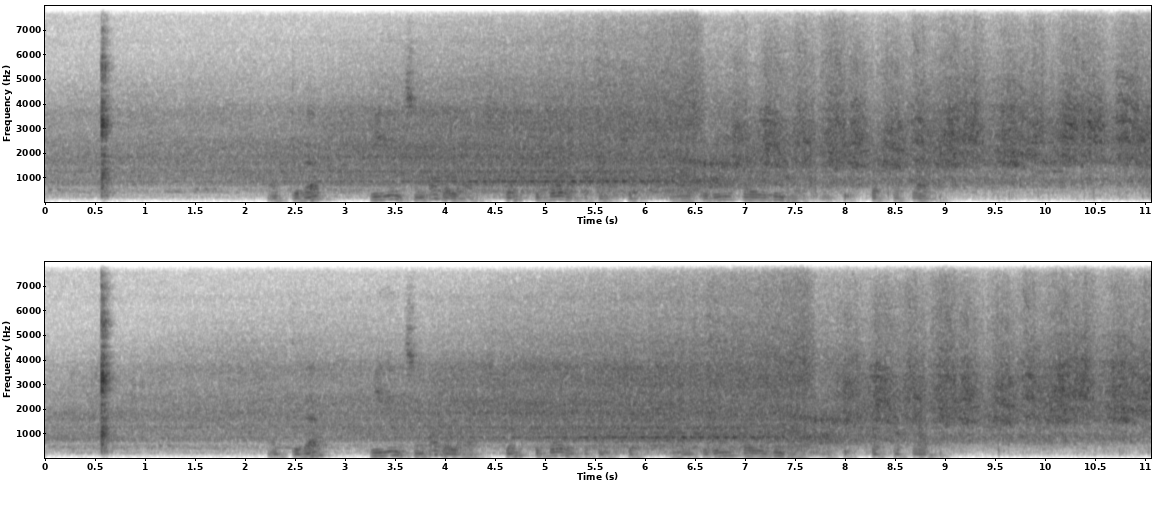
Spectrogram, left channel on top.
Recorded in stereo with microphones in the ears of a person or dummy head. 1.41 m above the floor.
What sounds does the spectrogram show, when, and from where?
0.6 s a clap: 15° right (ahead or behind), 1.3 m
2.2 s a man speaking: 15° left (ahead or behind), 1.3 m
